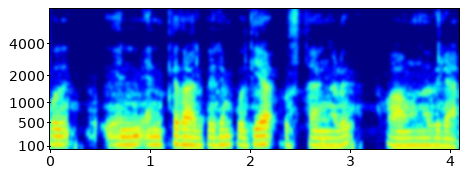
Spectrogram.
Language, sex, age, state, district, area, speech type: Malayalam, male, 60+, Kerala, Malappuram, rural, spontaneous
